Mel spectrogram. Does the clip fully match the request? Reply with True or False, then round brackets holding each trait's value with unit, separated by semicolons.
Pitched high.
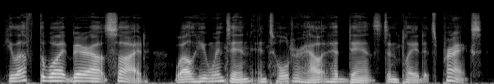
False (130 Hz)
